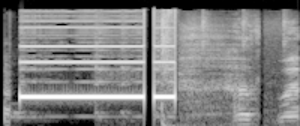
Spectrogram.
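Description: A TV test-pattern beep, the steady high tone played with colour bars, held for just under a second. It breaks off and sounds once more very briefly.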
